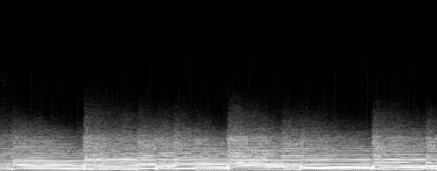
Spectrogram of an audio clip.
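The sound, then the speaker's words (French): A guitarist plays a clean-recorded electric guitar sent through iRig hardware into an iPad, changing its effects settings: heavily distorted, loud, sustained chords, a new strum ringing out roughly every second and a half with a thick, buzzing, effects-laden tone and no talking. “Donc il a enregistré euh, son son clair et il le, il le balance d'ailleurs par l'intermédiaire du iRig hardware dans son iPad.”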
